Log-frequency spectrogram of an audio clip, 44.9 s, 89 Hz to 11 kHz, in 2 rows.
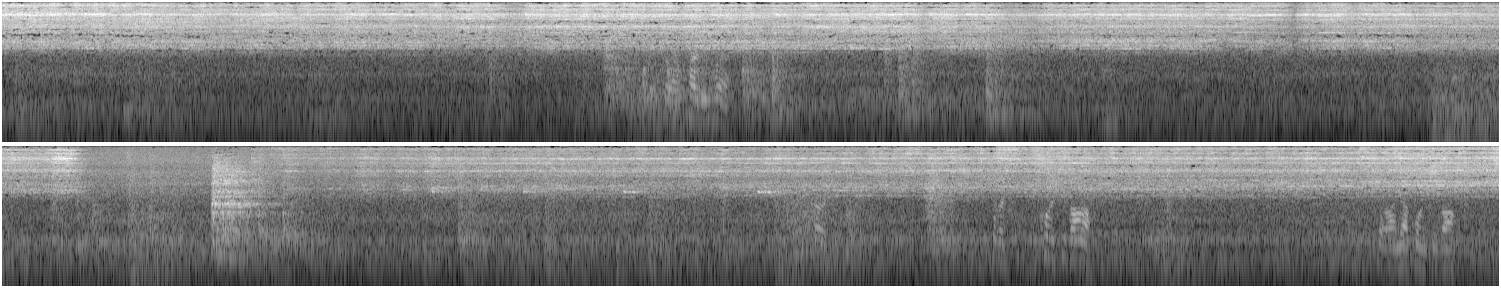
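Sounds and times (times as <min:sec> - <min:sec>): machine hiss with whining tones: 0:25.6 - 0:44.9
loud squeal: 0:28.4 - 0:39.5.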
